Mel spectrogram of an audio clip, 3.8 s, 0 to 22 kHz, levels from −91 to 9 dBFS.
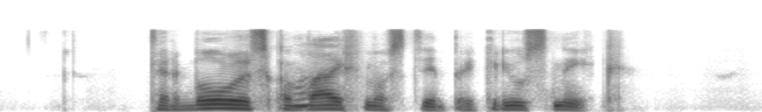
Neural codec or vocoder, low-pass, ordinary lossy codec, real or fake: codec, 16 kHz, 1 kbps, FreqCodec, larger model; 7.2 kHz; none; fake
